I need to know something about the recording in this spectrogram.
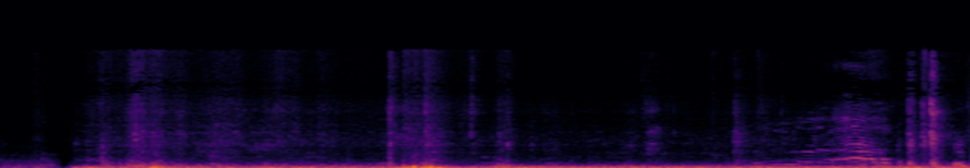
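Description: A steady low rumble begins suddenly about half a second in and runs on, with a thump about a second in and a louder one near three seconds. Near the end, a short wavering cry rises and falls over it.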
